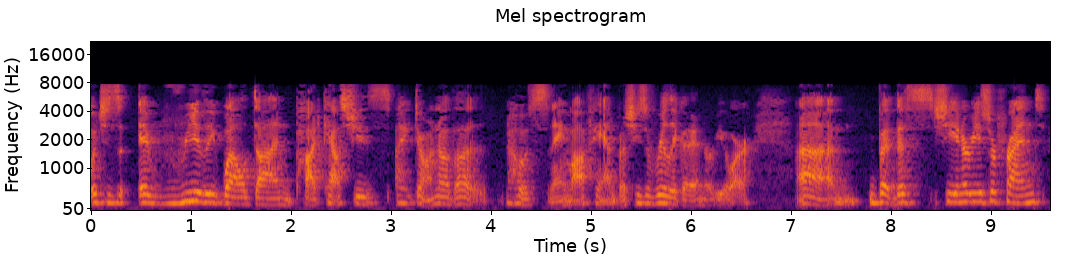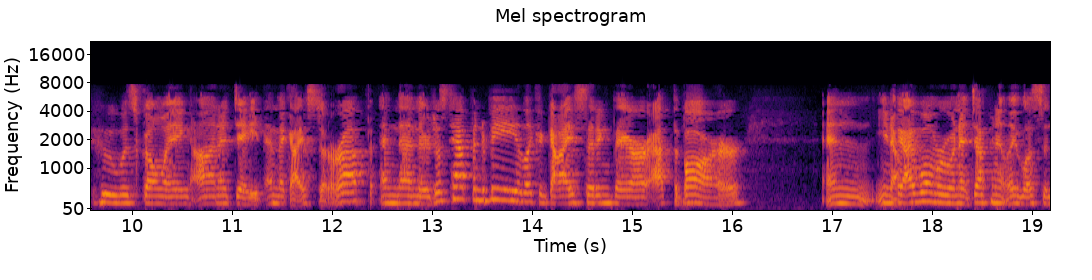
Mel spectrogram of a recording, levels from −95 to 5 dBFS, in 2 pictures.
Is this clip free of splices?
no; 1 cut; at 17.7 s

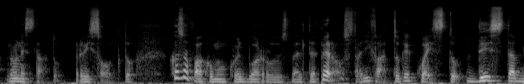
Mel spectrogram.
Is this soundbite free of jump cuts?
no; 1 cut; at 3.2 s

